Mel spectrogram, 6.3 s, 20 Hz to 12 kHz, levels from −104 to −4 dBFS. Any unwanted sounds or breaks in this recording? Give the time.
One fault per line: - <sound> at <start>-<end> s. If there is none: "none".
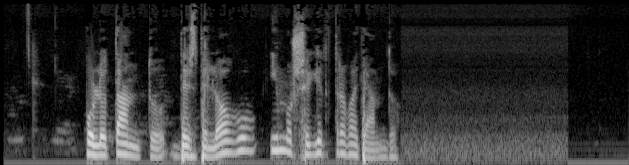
none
